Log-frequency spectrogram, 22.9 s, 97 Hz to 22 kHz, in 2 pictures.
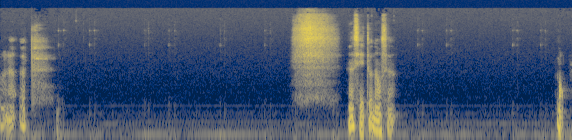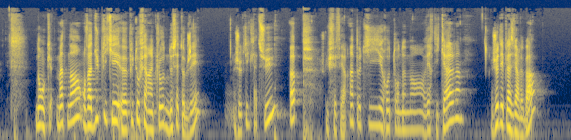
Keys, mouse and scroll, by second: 1.2 click, 1.7 click, 2.9 click, 3.3 click, 4.4 click, 5.2 click, 6.6 click, 8.2 click, 8.9 click, 10.3 click, 10.7 click, 11.4 click, 11.7 middle click, 12.4 click, 16.8 click, 20.1 click, 21.1-22.8 drag.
